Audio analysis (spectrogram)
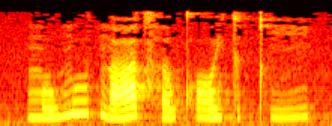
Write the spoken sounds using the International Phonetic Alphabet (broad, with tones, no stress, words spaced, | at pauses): mo˨˧wmuː˥t̚ n̪aː˨˥t͡sʰɐ˨˥wkʰɔː˨˧jkɪ˨˥k̚ pʰiː˨˧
